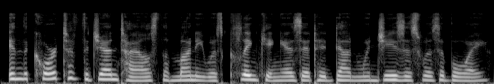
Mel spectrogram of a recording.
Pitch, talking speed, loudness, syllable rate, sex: 195 Hz, 230 wpm, -18 LUFS, 5.1 syllables/s, female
